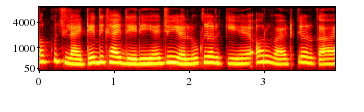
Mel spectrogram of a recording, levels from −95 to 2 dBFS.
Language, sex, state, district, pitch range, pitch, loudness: Hindi, female, Chhattisgarh, Jashpur, 205-255 Hz, 225 Hz, -17 LUFS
